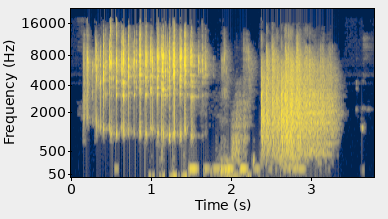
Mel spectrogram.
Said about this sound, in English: So that's going to be just rolling three dice for body since you don't have any points in run.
